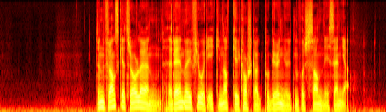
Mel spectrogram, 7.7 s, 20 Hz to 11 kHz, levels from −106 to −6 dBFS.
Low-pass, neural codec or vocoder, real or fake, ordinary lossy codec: none; autoencoder, 22.05 kHz, a latent of 192 numbers a frame, VITS, trained on many speakers; fake; none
